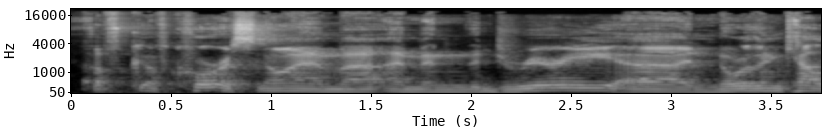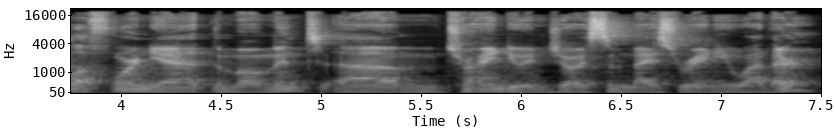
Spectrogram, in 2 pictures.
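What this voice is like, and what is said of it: Accent not from Portsmouth. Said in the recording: “judging by the accent, you're not based in Portsmouth”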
